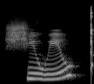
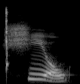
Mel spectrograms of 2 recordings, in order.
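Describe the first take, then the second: First: Will is said in full as separate word. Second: Will is shortened and joined to the pronoun.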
